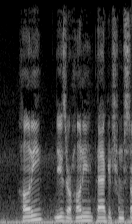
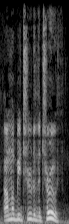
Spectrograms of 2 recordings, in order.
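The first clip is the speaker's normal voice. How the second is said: higher, louder, building with conviction; impassioned exhortation; 7 semitones higher, 4 dB louder than usual. Real, not acted. Vlogger vowing to stay true to God, impassioned exhortation. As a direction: preach it like a motivational climax. Defiant motivational climax to viewers.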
